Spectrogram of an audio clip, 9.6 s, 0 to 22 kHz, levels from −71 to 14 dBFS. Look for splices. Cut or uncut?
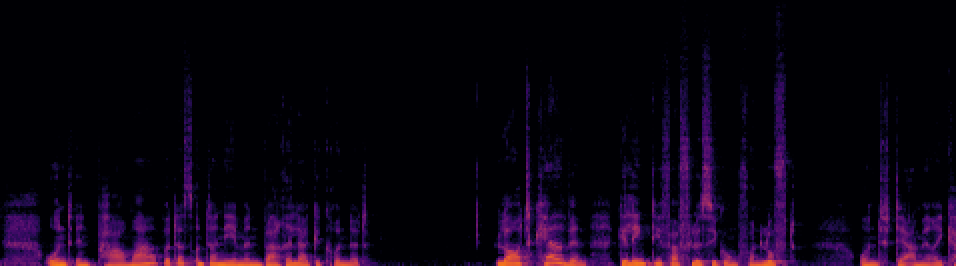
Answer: uncut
